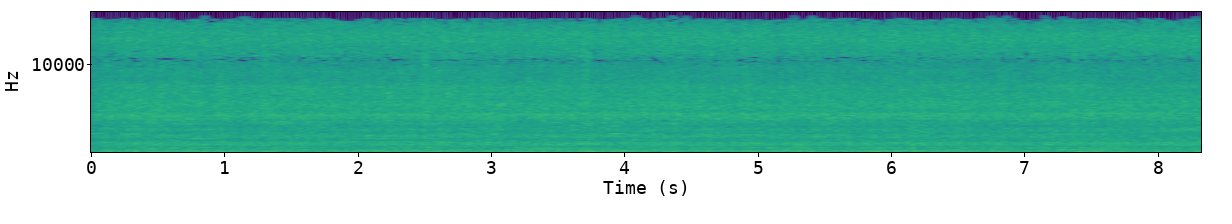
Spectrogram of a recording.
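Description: Steady rush of water pouring over a river weir, with irregular low rumbling gusts of wind on the microphone.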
